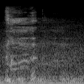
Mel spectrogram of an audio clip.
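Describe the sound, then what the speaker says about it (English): A single short, harsh cough from a man with injured ribs in the Mafia II video game, close and clear, with one rough burst followed by a fading breathy tail. "Every time I cough, it feels like I'm being stabbed in the chest."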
